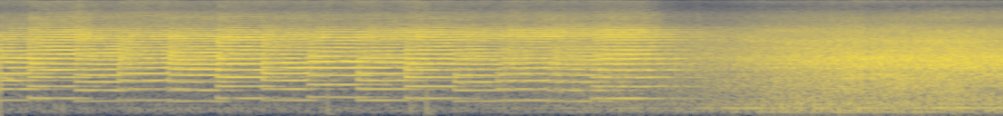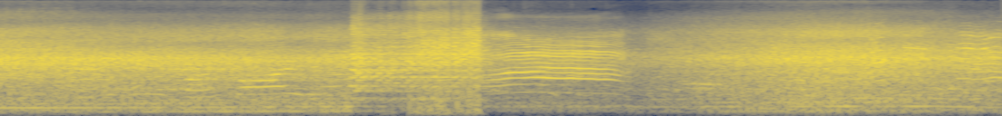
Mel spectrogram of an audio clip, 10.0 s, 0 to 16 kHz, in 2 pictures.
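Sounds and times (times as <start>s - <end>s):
musical bus air horn: 0.0s - 3.6s, 6.7s - 7.4s
rushing noise: 3.4s - 10.0s.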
